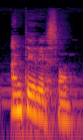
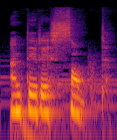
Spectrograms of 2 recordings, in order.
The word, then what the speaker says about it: intéressante: Nah, keempat kalimat itu ya kalau misalnya yang feminin itu lebih ada intéressant. Kayak ada letukan di akhir itu intéressant. Kalau misalnya yang maskulin itu lebih intéressant, biasa aja dibacanya. Karena nggak ada e di belakangnya.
